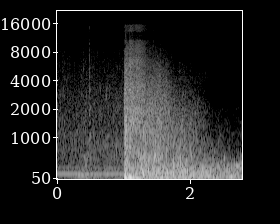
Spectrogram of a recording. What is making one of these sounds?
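A body plunges into water with a loud splash.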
